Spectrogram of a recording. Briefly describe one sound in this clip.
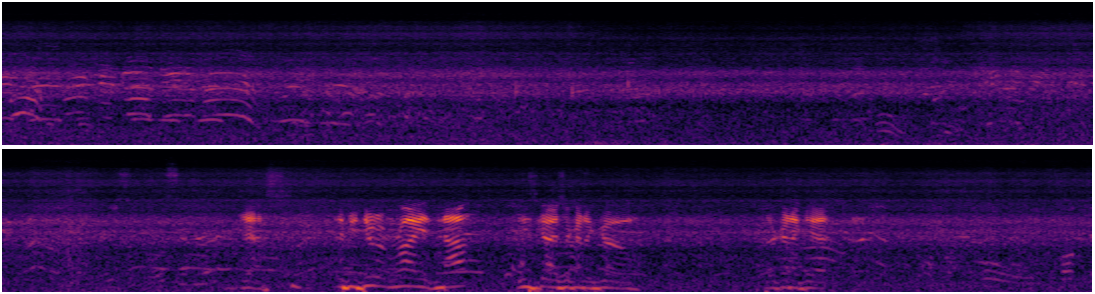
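White-water rapids rush and roar steadily nearby.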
